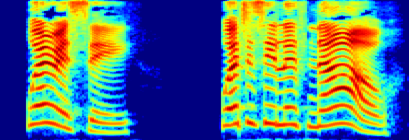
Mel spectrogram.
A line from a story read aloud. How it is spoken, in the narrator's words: asked impatiently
